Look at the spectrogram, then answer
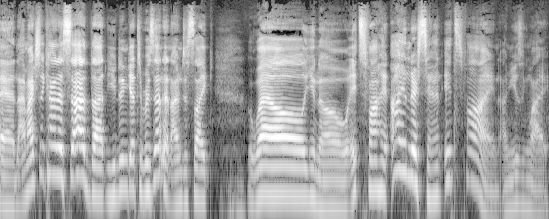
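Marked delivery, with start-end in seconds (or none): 3.7-7.5 slow, falsely forgiving, charitable but deadly tone. Retelling a reply to someone: imitating a charitable but deadly voice. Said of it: "my charitable, but also very deadly voice".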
